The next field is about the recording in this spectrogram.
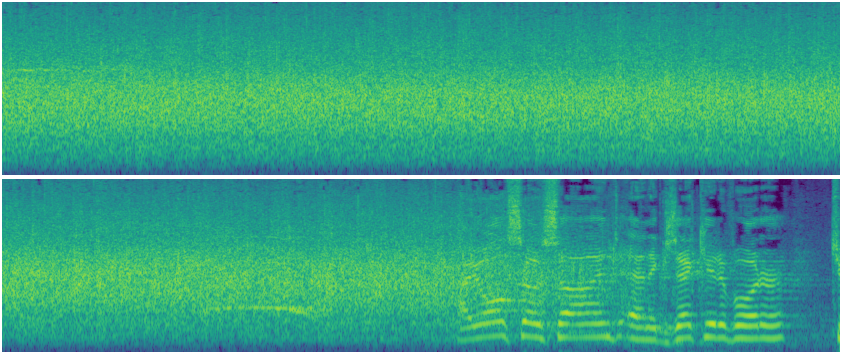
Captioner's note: applause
